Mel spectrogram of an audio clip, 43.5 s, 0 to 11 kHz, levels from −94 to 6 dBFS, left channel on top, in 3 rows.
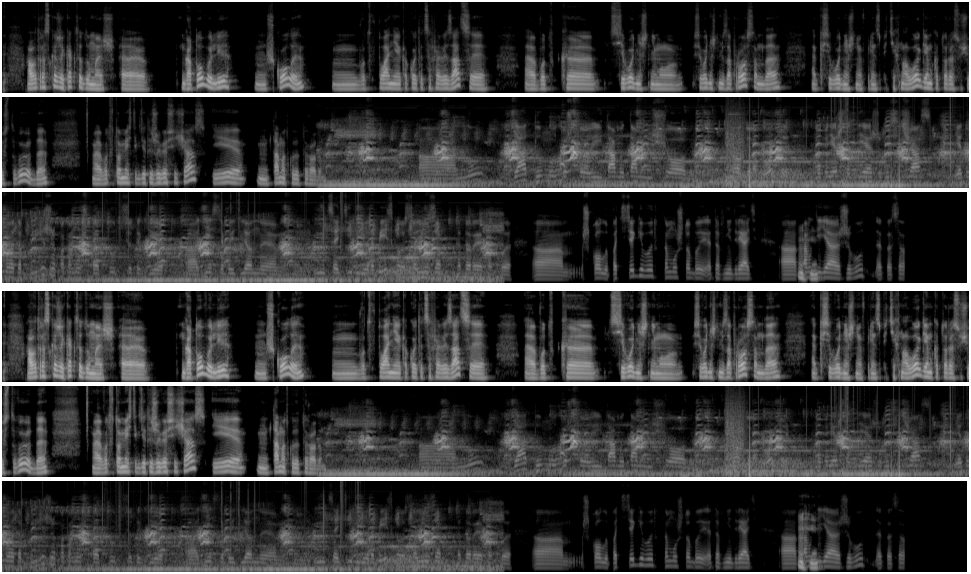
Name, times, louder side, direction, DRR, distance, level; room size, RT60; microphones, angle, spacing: voice 1, 0.0-2.2 2.7-3.5 3.8-4.6 4.9-19.4 40.9-41.2, right 4 dB, 65° right, 0.8 m, -36 dB
sound 1, 19.2-36.5, left 3 dB, 15° left, 0.9 m, -42 dB
voice 2, 20.7-24.8 25.1-36.6 37.0-40.3 40.7-42.5, left 4 dB, 50° left, 6.2 m, -52 dB
Crackle, 24.7-34.5, right 1 dB, 10° right, 2.1 m, -55 dB
open air
head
